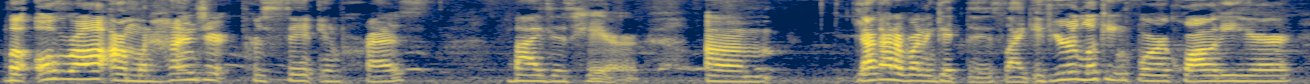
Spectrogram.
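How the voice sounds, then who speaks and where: A woman vlogger, hoarse from a cold, giving an informal, gushing product review to camera. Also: mid-range voice, a little slow, fairly bright tone. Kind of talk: casual chatty review to camera.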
